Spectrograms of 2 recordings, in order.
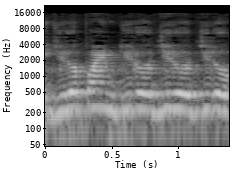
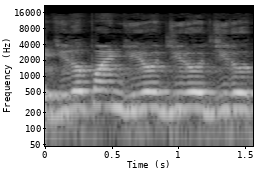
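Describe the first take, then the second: No difference in how they are said.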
